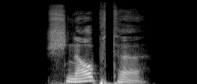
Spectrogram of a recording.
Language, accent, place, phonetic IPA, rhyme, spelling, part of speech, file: German, Germany, Berlin, [ˈʃnaʊ̯ptə], -aʊ̯ptə, schnaubte, verb, De-schnaubte.ogg
- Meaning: inflection of schnauben: 1. first/third-person singular preterite 2. first/third-person singular subjunctive II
